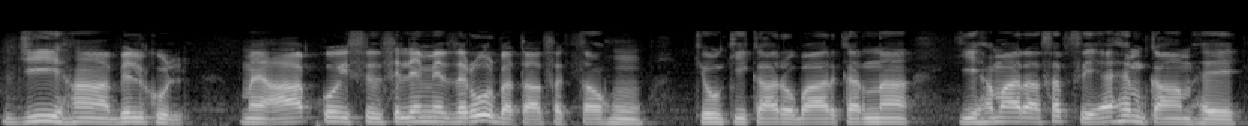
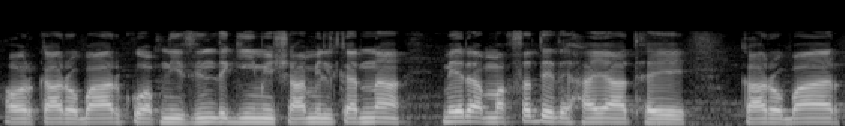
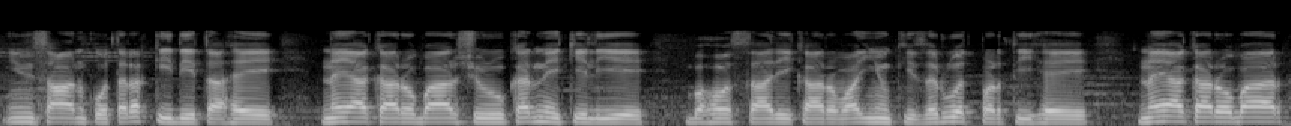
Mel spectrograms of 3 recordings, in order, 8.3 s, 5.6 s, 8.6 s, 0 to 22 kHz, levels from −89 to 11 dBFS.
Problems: none marked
